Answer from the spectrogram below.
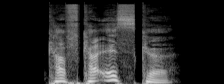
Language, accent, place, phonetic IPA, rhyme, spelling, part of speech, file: German, Germany, Berlin, [kafkaˈʔɛskə], -ɛskə, kafkaeske, adjective, De-kafkaeske.ogg
- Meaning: inflection of kafkaesk: 1. strong/mixed nominative/accusative feminine singular 2. strong nominative/accusative plural 3. weak nominative all-gender singular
